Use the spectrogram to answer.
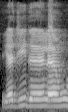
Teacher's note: دال پر قلقلہ کریں گے، ہا پر الٹا پیش ہے، ایک الف کے مقدار کھینچیں گے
